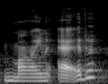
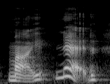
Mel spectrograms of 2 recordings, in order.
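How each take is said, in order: First: MINE ED, with the N closing "mine"; N ending first word. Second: MY NED, split before the N; N moved onto name. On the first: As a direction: keep the N on "mine", then start "Ed" on its vowel. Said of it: "if you say that over and over". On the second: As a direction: open "my", then begin "Ned" clearly on N. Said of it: "start to instead hear it as". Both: Shown as a demonstration.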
